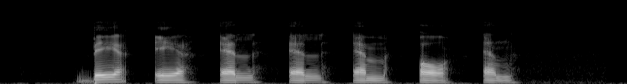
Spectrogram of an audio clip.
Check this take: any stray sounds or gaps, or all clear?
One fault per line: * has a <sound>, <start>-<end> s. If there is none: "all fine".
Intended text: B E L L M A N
all fine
